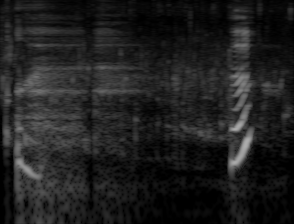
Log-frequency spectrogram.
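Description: Beer pouring into a glass for a second round: a soft, trickling stream of liquid, then a brief louder gurgling burst near the end.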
